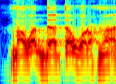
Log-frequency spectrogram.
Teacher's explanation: cara membaca idgham bi gunnah yang dia itu merupakan tasydid yang berdengung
